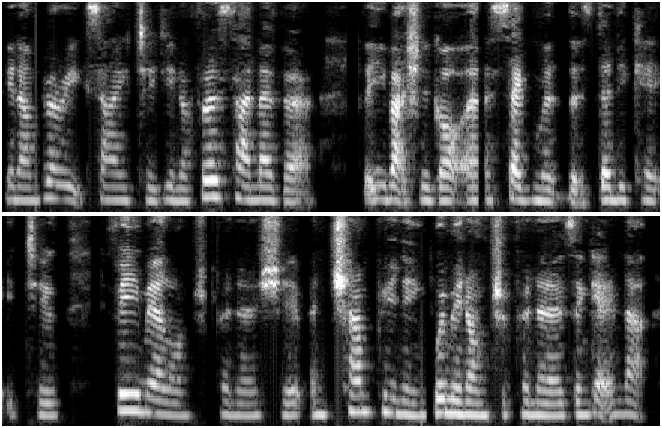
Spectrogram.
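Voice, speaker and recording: A woman's voice: on the low side, steady tone, fast talker, a little mellow, dry recording. A middle-aged woman with a broad Yorkshire accent, giving earnest, emphatic interview answers in short listed phrases. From England. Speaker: guest, business leader.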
